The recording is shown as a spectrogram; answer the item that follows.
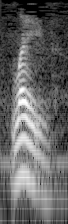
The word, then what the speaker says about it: lev: It's lev. It's pronounced with a V, but lev.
